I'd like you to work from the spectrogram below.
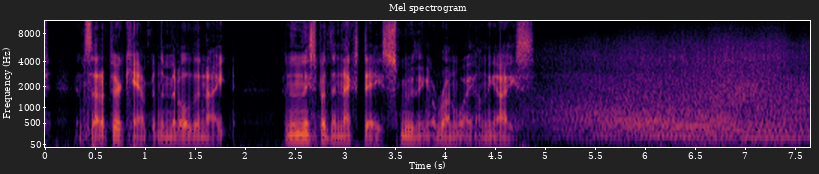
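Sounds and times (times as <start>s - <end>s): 
speech: 0.0s - 5.0s
propeller airplane flying overhead: 4.9s - 7.6s.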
